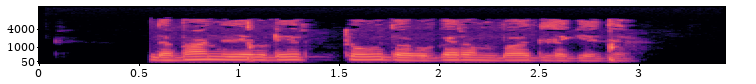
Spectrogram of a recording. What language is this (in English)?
Pashto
